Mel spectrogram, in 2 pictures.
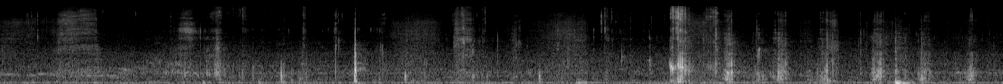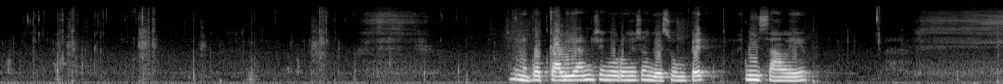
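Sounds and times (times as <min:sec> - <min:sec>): chewing with wet smacks: 0:06.0 - 0:13.5.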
